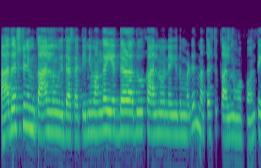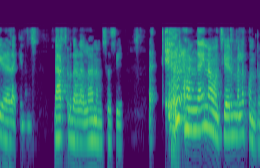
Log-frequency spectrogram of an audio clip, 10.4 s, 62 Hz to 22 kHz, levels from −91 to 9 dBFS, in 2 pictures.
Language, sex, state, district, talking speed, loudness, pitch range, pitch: Kannada, female, Karnataka, Bellary, 165 wpm, -16 LUFS, 180-225 Hz, 205 Hz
